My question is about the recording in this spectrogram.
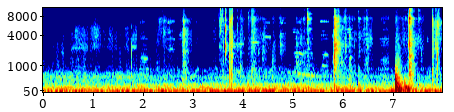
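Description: Rustling and crackling as a bunch of malunggay (moringa) leaves is handled over a plastic basin, with a steady low hum underneath. A heavy thump comes about seven seconds in.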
